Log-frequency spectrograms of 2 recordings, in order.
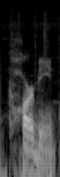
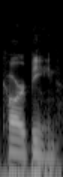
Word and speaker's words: carbine: in the m1 carbine which is an old gun it's been around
